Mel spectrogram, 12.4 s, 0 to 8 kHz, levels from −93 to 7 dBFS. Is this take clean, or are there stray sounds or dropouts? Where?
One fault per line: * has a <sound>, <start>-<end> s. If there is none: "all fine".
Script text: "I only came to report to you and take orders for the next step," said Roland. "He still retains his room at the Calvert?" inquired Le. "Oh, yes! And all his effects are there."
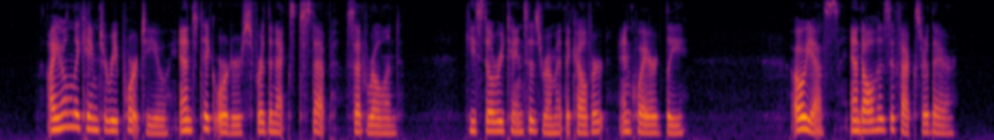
all fine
